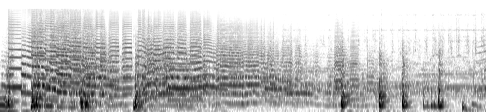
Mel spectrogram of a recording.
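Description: Second-line brass band playing live, with trumpets and trombones on the tune over a sousaphone. After about three seconds the horns thin out and a steady beat of sharp hits, about two or three a second, comes to the front.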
